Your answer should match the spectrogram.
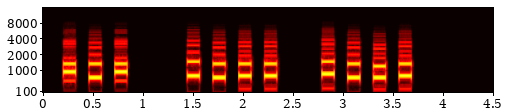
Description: DTMF, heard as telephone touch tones, dialled by machine, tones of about 120 ms. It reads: 020 6255 9215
